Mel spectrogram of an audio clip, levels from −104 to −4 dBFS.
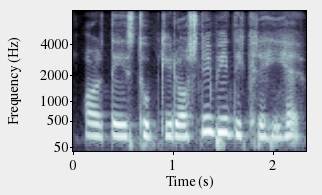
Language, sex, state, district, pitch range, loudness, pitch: Hindi, female, Assam, Kamrup Metropolitan, 215-240 Hz, -14 LUFS, 225 Hz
